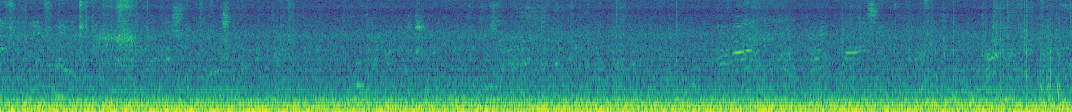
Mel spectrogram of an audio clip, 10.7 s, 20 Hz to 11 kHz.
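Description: Steady cabin noise of an Embraer 190 airliner in flight, heard from a window seat inside the cabin: an even, deep rush of its two GE CF34 turbofans and the airflow over the fuselage while the aircraft is on its approach descent.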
